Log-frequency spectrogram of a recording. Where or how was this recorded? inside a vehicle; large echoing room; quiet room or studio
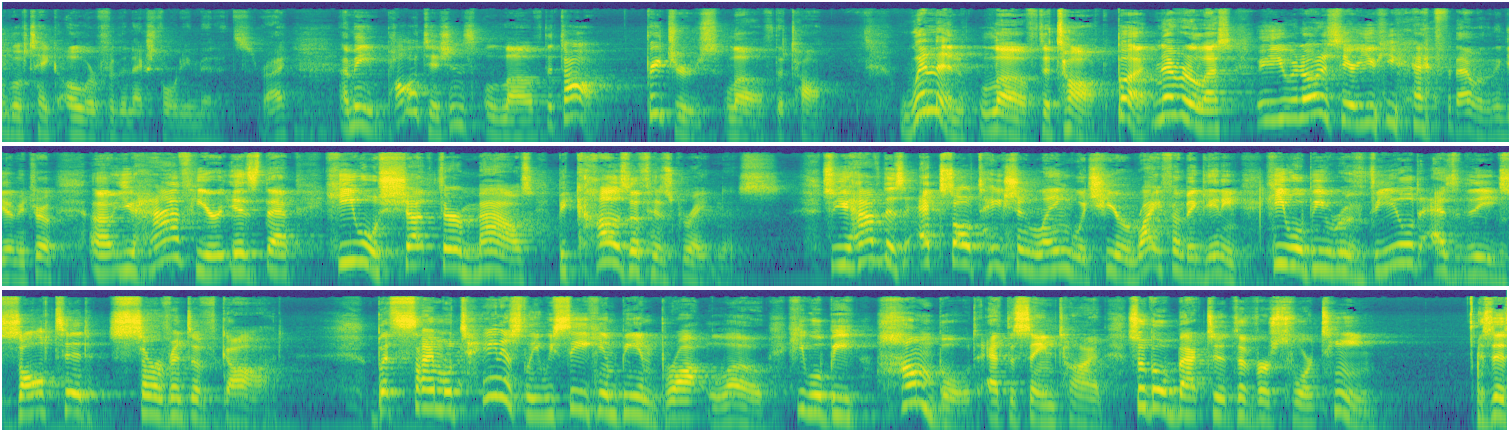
large echoing room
